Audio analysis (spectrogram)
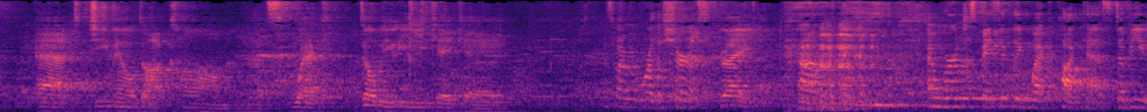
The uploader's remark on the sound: NerdCon Podcasting Panel. It is a convention, so there’s a lot of background noise, and we picked up some additional conversations, but I think you can hear everyone pretty clearly.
